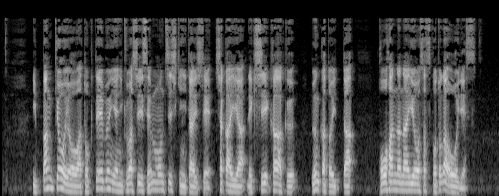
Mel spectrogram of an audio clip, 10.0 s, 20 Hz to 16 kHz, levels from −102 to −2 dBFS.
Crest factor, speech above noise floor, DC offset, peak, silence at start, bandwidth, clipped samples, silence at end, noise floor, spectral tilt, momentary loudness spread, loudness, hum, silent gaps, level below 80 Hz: 22 dB; 41 dB; under 0.1%; -2 dBFS; 0.65 s; 11.5 kHz; under 0.1%; 0.5 s; -65 dBFS; -4.5 dB/octave; 7 LU; -24 LUFS; none; none; -62 dBFS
